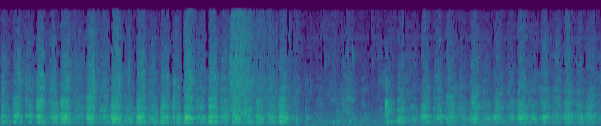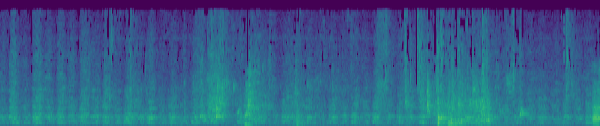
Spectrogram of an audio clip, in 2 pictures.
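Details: Puppies Koda and Charlie on a play date; rapid, breathy panting runs as a steady stream of short noisy bursts through most of the stretch, with a few brief louder scuffling sounds near the end.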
